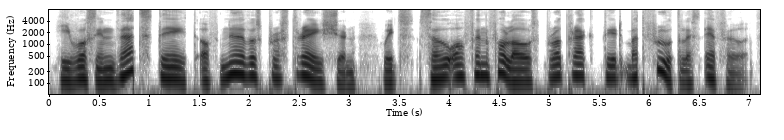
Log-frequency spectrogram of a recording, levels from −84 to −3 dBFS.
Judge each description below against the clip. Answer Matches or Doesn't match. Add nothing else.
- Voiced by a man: Matches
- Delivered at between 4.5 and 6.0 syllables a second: Doesn't match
